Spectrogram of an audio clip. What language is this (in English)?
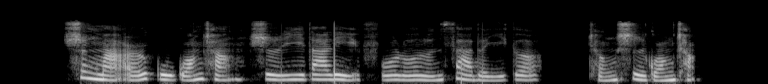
Chinese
